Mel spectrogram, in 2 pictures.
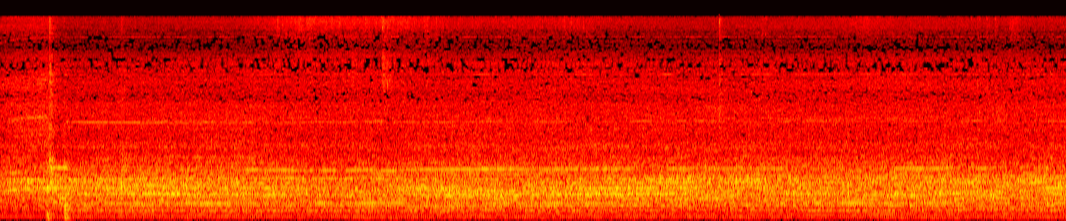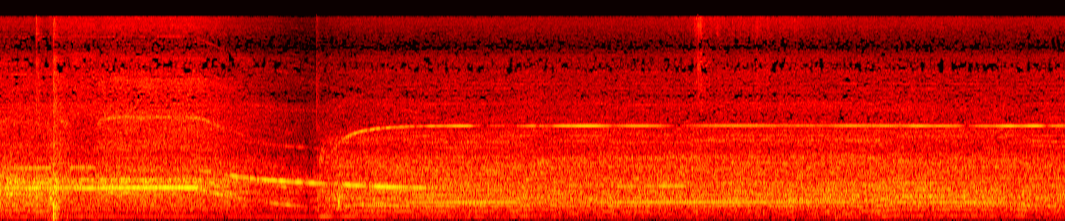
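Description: A Dyson ball upright vacuum cleaner running on a carpet, picking up spilled powder. About twenty seconds in its motor winds down with a falling whine, and an old AEG vacuum starts up, its whine rising and settling to a steady high pitch as it cleans the carpet.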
